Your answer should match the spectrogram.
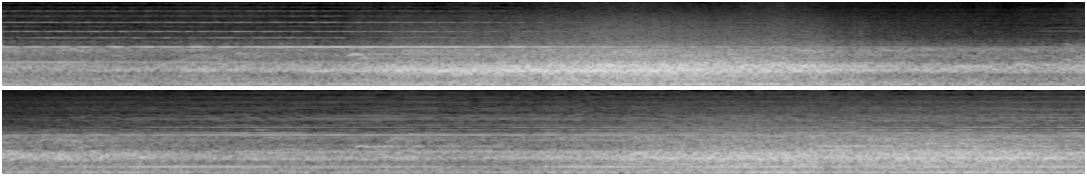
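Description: Experimental electroacoustic drone: a dense band of rushing noise that swells about three seconds in and again near the end, over a low steady hum and faint thin high tones.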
